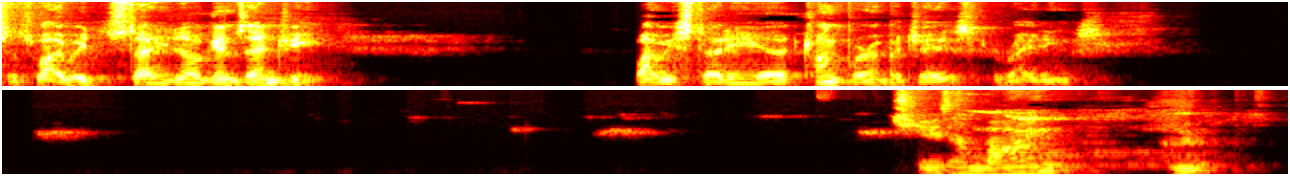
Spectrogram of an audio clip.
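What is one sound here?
An elderly man speaks calmly in short phrases through an online call.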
